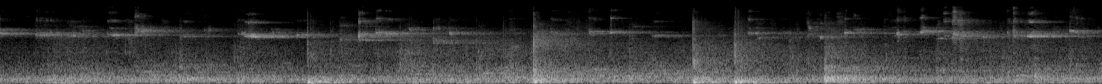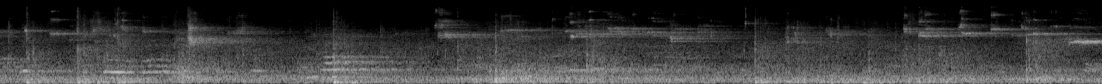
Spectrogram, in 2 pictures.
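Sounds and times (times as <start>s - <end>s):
sneakers squeaking on gym floor: 0.0s - 22.0s
basketball bouncing: 3.0s - 3.4s, 5.3s - 5.6s, 6.9s - 8.6s, 11.3s - 12.3s, 18.6s - 20.4s.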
